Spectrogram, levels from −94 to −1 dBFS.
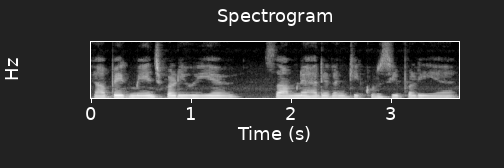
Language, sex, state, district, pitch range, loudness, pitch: Hindi, female, Uttar Pradesh, Lalitpur, 205-210 Hz, -16 LUFS, 205 Hz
